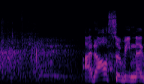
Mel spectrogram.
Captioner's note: speaking French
